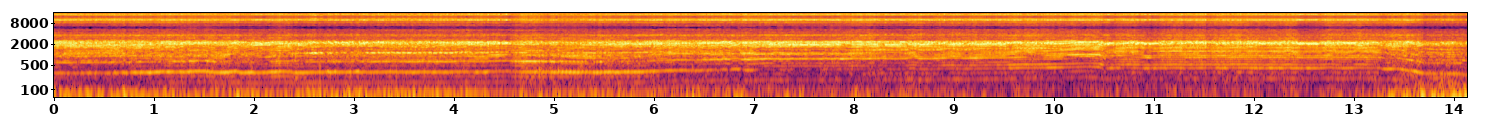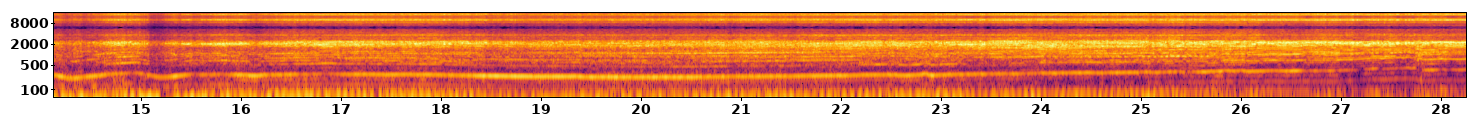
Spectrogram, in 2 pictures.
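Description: BMW S1000RR inline-four racing engine running hard at high revs, with wind rushing over the camera. About halfway through the pitch drops in a few quick steps, downshifts under braking, then the revs sag through a corner and climb again near the end as the bike accelerates.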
